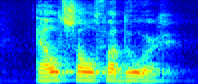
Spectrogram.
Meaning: El Salvador (a country in Central America)
- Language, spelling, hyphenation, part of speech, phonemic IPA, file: Dutch, El Salvador, El Sal‧va‧dor, proper noun, /ˌɛl ˈsɑl.vaː.dɔr/, Nl-El Salvador.ogg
